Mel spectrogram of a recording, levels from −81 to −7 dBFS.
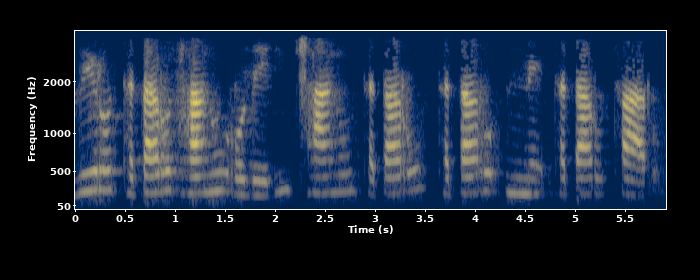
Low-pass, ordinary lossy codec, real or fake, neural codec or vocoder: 3.6 kHz; AAC, 16 kbps; real; none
